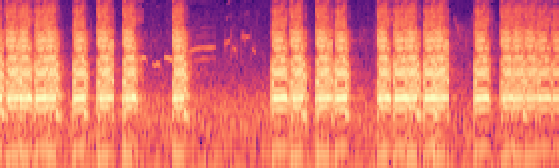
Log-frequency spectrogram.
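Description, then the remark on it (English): A video game goose honks over and over in quick, loud bursts as the single honk button is mashed, pausing briefly midway before resuming the rapid string of honks. No one speaks. “It's just a single button press, but you can also just mash it as much as you like, and the goose will just keep on honking, which is so much fun.”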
